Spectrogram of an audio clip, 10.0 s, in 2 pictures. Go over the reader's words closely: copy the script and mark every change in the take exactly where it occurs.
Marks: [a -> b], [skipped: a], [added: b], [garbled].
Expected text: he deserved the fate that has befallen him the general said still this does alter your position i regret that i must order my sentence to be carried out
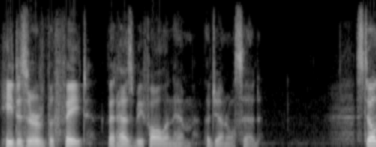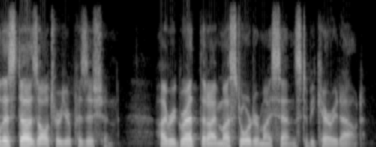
he deserved the fate that has befallen him the general said still this does alter your position i regret that i must order my sentence to be carried out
